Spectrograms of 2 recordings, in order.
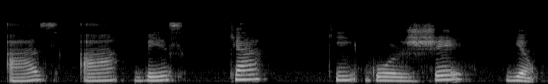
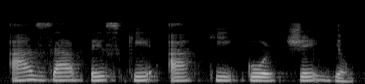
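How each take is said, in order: First: "que aqui" merged as "qua-qui"; very slow, paused syllables with "que a" as one; poetic scansion. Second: "que aqui" kept apart as que-a-qui; slow, every syllable separate in "As aves que aqui gorjeiam"; grammatical syllables. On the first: Teacher scanning poetic syllables, drawn out, "que aqui" elided. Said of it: "sílabas poéticas". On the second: Teacher dividing grammatical syllables, slow with "que aqui" unlinked. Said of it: "Nove sílabas gramaticais". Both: Shown as a demonstration.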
